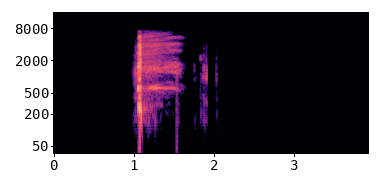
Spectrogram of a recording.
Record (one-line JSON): {"cough_length": "3.9 s", "cough_amplitude": 31390, "cough_signal_mean_std_ratio": 0.15, "survey_phase": "beta (2021-08-13 to 2022-03-07)", "age": "45-64", "gender": "Female", "wearing_mask": "No", "symptom_none": true, "smoker_status": "Ex-smoker", "respiratory_condition_asthma": false, "respiratory_condition_other": false, "recruitment_source": "REACT", "submission_delay": "2 days", "covid_test_result": "Negative", "covid_test_method": "RT-qPCR", "influenza_a_test_result": "Negative", "influenza_b_test_result": "Negative"}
